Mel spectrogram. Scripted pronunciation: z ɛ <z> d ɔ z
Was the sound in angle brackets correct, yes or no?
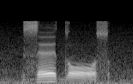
no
